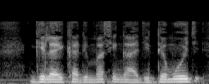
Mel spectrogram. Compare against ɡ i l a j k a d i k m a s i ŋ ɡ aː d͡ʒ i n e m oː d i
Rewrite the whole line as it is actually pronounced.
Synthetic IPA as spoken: ɡ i l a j k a d i m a s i ŋ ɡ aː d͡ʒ i d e m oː d͡ʒ i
